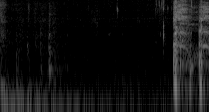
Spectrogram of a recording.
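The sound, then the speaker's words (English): Two sharp coughs burst out near the end, following a stretch of quiet low rumble and faint movement noise. “Starts coughing.”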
